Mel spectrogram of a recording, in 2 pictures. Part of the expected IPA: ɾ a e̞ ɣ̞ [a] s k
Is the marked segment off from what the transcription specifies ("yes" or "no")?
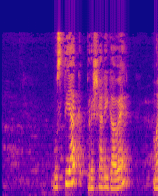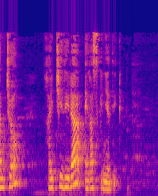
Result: no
